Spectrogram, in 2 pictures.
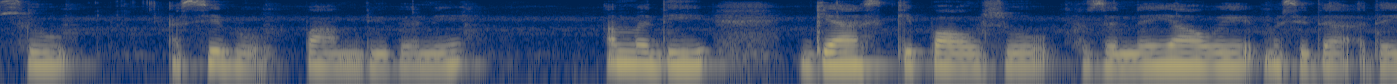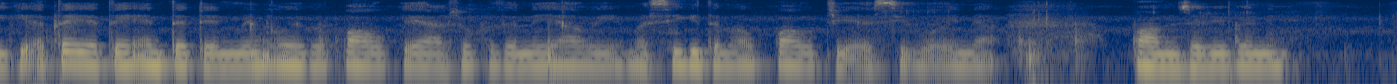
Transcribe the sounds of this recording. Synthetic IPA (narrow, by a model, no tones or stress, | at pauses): su | ɐsibupamɾibɐni | ɐmɐdiɡjaskipawsupʰɐzɐnːɐjawemɐsidɐʔɐ̰dɐjɡiɐ̰tɐjɐtɐjentɐɾtenmentojbɐpawkɐjasupʰɐzɐnːɐjawemɐsiɡidɐmɐk̚pawtḛɐ̰sibṵɐ̰jnɐpamzɐɾibɐni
